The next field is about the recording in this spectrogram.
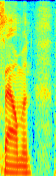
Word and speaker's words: salmon: My favorite fish is salmon. So, and I love it so much. I pronounce the L. A lot of people.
